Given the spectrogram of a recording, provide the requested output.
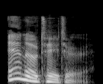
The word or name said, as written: annotator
